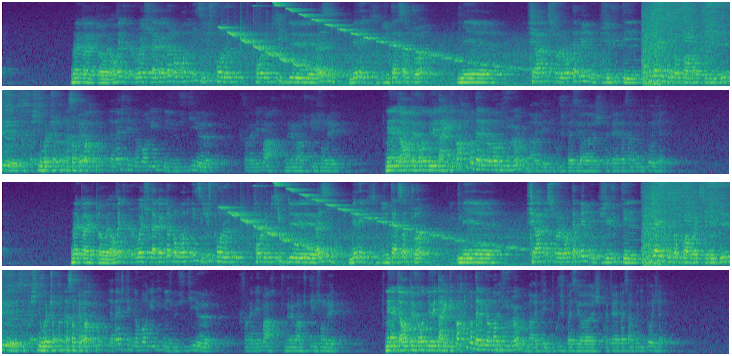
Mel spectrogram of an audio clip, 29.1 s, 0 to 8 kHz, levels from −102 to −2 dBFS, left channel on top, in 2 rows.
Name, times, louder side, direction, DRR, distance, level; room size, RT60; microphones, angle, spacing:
voice 1, 1.4-4.6 5.0-6.7 6.9-8.4 9.1-9.9 10.5-15.6 22.2-24.9, right 2 dB, 80° right, 0 dB, 0.7 m, -26 dB
sound 1, 2.6-12.2, left 1 dB, 35° left, 0.6 m, -45 dB
sound 2, 4.3-12.3 12.8-15.3, left 1 dB, 65° left, 1.1 m, -31 dB
voice 2, 8.9-9.4 15.1-16.3 16.7-18.8 19.3-21.3 22.3-22.4 24.4-27.7, right 2 dB, 35° right, 3 dB, 0.5 m, -37 dB
7.3 x 3.5 x 4.3 m, 1.4 s
head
